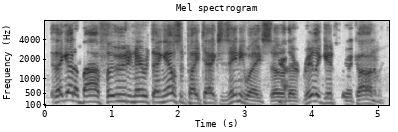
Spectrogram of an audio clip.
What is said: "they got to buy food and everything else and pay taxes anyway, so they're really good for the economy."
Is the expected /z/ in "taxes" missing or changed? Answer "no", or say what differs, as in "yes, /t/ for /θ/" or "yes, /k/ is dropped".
no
